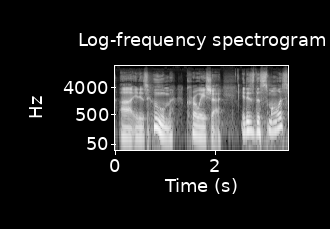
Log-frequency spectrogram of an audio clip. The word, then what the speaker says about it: Hum: what i mean visit whom it's spelled hum so you might pronounce it hum uh it is whom croatia it is the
